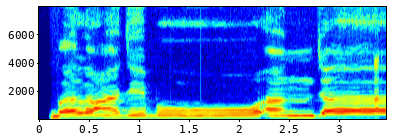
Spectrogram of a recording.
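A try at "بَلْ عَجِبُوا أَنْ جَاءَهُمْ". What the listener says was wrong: Angnya kurang ditahan. Bal ajibu anja. Ada dua tuh ditahan. Pertama hum mim ketemu mim dengan mim nun ketemu zal.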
